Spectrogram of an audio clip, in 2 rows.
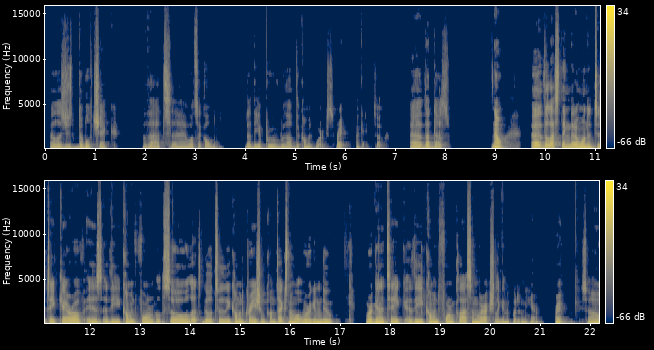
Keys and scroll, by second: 18.6 ctrl+x.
